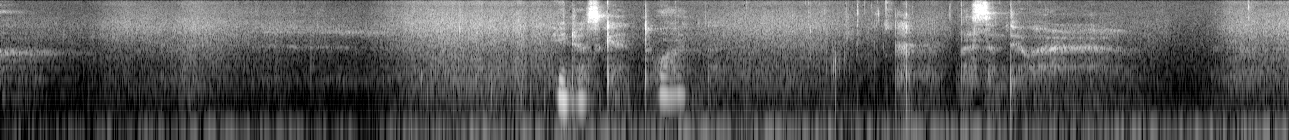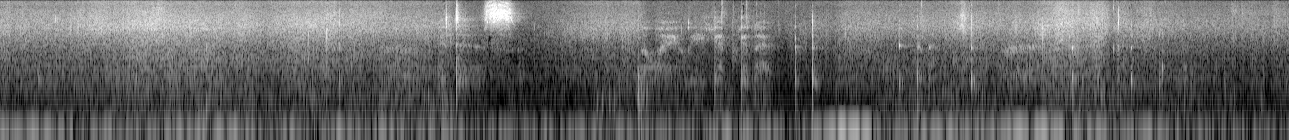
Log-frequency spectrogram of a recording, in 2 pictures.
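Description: A young woman whispers softly, very close to a microphone.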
